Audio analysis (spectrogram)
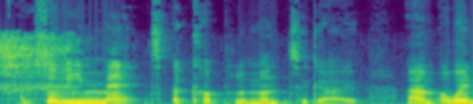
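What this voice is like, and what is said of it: Usual voice. Nothing is said of it.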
